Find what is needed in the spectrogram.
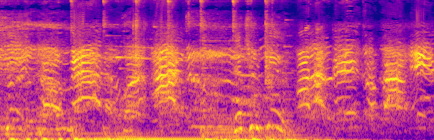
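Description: Loud party music with a heavy bass line, and a crowd of people shouting and singing along over it. The bass drops out briefly near the end.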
